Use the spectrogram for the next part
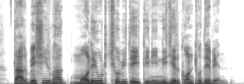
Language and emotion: Bengali, neutral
